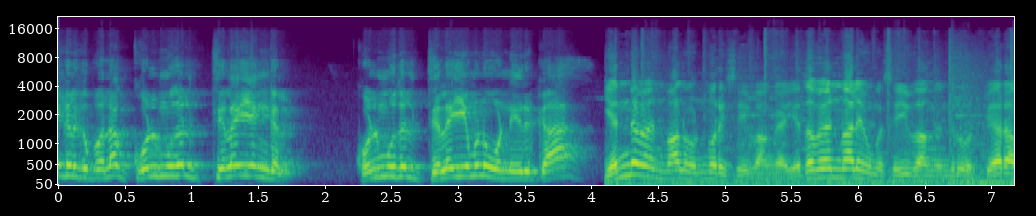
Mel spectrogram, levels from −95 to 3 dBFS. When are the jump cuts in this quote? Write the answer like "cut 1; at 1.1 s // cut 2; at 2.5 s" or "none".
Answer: cut 1; at 3.9 s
